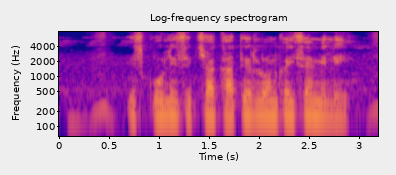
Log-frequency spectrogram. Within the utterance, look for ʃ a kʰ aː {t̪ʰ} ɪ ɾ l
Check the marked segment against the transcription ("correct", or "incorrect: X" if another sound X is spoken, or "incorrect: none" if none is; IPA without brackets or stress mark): incorrect: t̪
